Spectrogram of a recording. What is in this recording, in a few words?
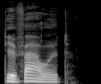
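"devoured", British English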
